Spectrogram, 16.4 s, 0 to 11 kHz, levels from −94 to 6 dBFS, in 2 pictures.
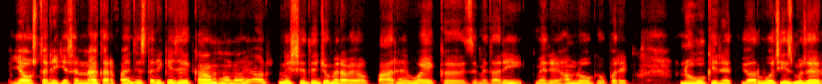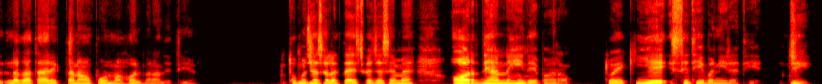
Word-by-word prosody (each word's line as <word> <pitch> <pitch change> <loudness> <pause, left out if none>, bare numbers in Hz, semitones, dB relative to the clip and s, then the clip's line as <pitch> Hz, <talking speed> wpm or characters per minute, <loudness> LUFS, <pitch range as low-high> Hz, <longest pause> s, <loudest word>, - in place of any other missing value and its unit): या 175 -1 +7
उस 170 -1 +2
तरीक़े 180 -1 0
से 175 - -3
ना 180 +4 +4
कर 170 -2 +2
पाएँ 210 +3 +2
जिस 245 -2 -2
तरीक़े 260 0 +1
से 250 - +1
ये 250 - +2
काम 210 0 +6
होना 185 0 -1
है 290 - -2
और 310 -4 -1
निश्चित 225 +1 +2
ही - - +2
जो 225 - 0
मेरा 200 -2 +3
व्यापार 170 +2 -3
है 230 - -3
वो 200 -3 0
एक 175 -1 -4 0.2
ज़िम्मेदारी 150 +7 -4 0.3
मेरे 165 -1 -4
हम 165 +1 -3
लोगों 165 0 -1
के 160 - -9
ऊपर 160 +2 -7
एक 150 - -11 0.5
लोगों 170 +3 +3
की 200 - +2
रहती 160 +9 -4
है - - +3
और 275 - +2
वो 230 - +4
चीज़ 220 -1 +2
मुझे 215 -1 +4 0.2
लगातार 175 0 0
एक 175 - -8
तनावपूर्ण 170 -1 -3
माहौल 150 0 -7
बना 130 -2 -15
देती 130 +1 -24
है। 135 - -28 1.0
तो 220 - -6
मुझे 190 0 0
ऐसा 185 0 0
लगता 170 +2 0
है - - +3
इस 180 - -5
वजह 170 0 -2
से 170 +1 -2
मैं 170 0 -3 0.5
और 200 -2 +10
ध्यान 175 0 +2
नहीं 160 0 0
दे 140 -1 -5
पा 195 - -11
रहा 195 - -14
हूँ 195 - -16 0.4
तो 190 -4 -3
एक 175 -1 -5
ये 205 +1 +3
स्थिति 190 -3 -2
बनी 145 -2 -7
रहती - - -17
है, - - -23 0.3
जी। 155 -5 -5
175 Hz, 250 wpm, -23 LUFS, 165-205 Hz, 1.0 s, और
